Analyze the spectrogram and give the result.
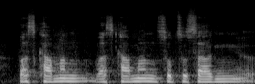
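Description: A man's voice sits at a medium pitch and moves at a fairly slow pace. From Austria, rural. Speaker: physicist and company director. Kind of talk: interview. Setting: doctor's practice. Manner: halting.

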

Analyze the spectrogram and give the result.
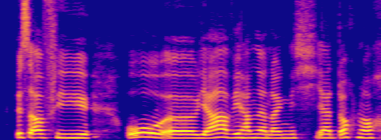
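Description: A woman with a medium-pitched voice talks at a moderate pace in a monotone, flat intonation, on a very clean recording with a silent background. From Saxony, Erzgebirge. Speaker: podcast host and blogger. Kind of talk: casual chat.

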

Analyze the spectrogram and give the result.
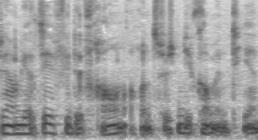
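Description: A woman's very deep, low pitch comes through noticeable background noise. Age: 80s+. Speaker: lawyer and former justice minister. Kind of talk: interview. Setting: law office.

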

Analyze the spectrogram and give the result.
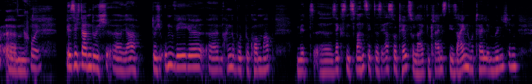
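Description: Speaking at a fairly slow pace, a woman uses a fairly low pitch, a dark, mellow tone and fairly even intonation. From Koblenz, Rhineland, Germany. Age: 30s. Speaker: hotel general manager. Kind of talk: interview.

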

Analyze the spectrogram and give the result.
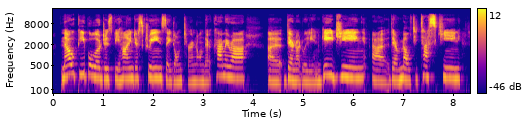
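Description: A woman with a fairly high voice speaks at a fairly slow pace. Her tone is bright and sharp, and the recording is very clean with a silent background. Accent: French. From France, Bordeaux. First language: French. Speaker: workshop facilitator, project coordinator. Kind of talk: casual chat. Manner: animated.

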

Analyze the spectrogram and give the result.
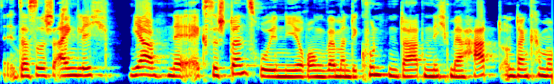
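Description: A woman speaks with a Swabian accent. Her pitch is medium and her pace moderate. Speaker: SEO consultant and podcast host. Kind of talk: casual interview.

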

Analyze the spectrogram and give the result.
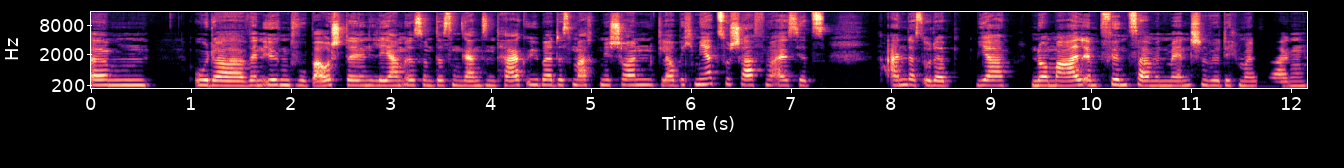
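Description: Recorded very cleanly with a silent background, a woman speaks at a fairly slow pace and fairly high pitch in a monotone, flat intonation. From Germany, small village. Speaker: face yoga teacher. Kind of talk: interview conversation.

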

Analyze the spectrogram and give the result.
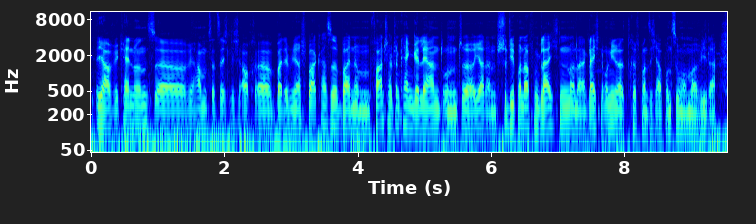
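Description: Over noticeable background noise, the speech moves at a fairly quick pace in a flat monotone with hardly any pauses. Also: man, medium pitch for a man. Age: 20s. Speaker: university student. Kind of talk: casual chat. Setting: outdoors.

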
